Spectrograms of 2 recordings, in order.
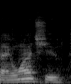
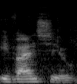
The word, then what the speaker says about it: Iwanciw: the time so well you do have a name that is pronounced I want you so that all work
